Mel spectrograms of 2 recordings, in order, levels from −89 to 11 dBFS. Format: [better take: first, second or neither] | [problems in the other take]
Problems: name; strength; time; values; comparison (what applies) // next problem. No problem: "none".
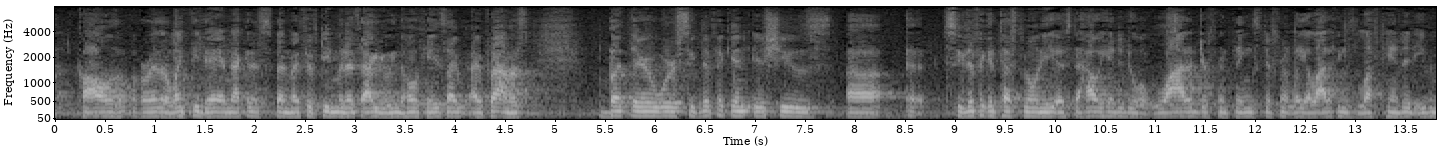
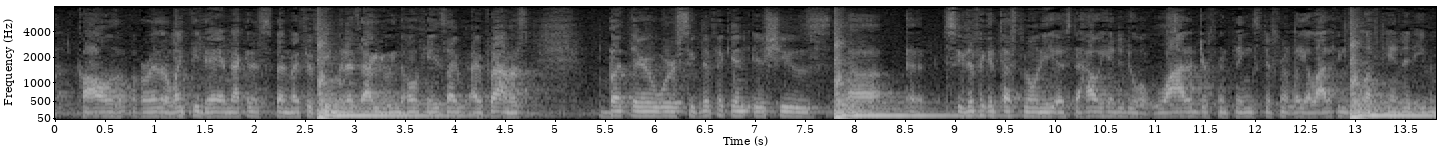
first | background sound (Drum); 1 dB below the speech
